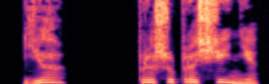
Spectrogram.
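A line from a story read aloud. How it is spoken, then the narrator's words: Forced, reluctant words. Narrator (Russian): выдавила Индира, пряча глаза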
